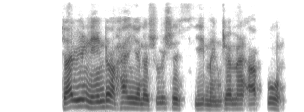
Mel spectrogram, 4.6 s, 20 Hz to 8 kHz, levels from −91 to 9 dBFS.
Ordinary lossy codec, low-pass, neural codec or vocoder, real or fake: AAC, 48 kbps; 7.2 kHz; codec, 16 kHz, 2 kbps, FreqCodec, larger model; fake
